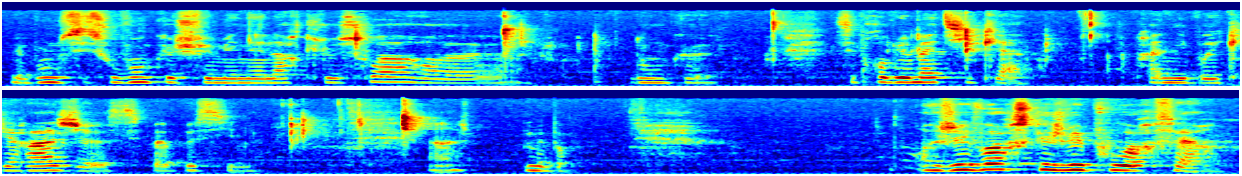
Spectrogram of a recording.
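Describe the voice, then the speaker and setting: A woman vlogging at home in a relaxed, rambling way, full of fillers and restarts and the odd English word. Her voice sits at an ordinary middle pitch. A faint hiss hangs under the recording. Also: moderate pace, pauses often. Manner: chatty, many fillers and restarts, mixes in English words. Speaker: beauty vlogger. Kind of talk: casual chat to camera.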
